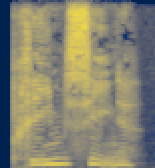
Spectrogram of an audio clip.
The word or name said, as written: primsigne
